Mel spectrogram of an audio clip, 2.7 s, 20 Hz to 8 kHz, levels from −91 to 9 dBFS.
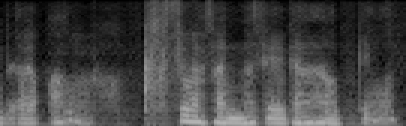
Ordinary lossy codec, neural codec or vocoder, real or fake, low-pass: none; codec, 16 kHz, 0.5 kbps, FreqCodec, smaller model; fake; none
